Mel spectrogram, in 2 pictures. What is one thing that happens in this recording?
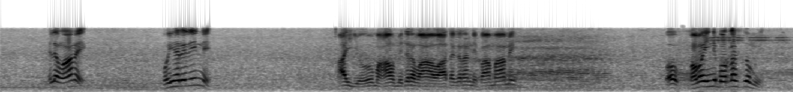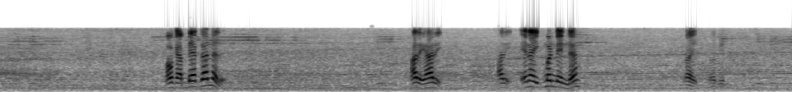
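A young man talks on a phone close by, in short animated bursts with pauses.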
